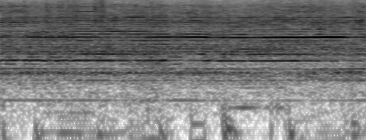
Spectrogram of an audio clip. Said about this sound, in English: Let's turn on the vac and show you how good it is.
